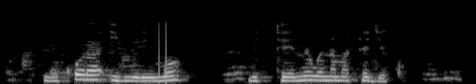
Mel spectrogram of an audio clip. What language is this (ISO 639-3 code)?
kin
